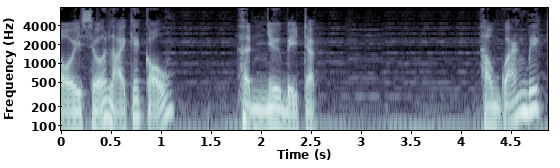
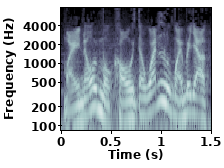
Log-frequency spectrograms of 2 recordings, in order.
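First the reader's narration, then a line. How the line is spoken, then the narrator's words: Irritated shout. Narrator (Vietnamese): Lâm Phát bực dọc quát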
